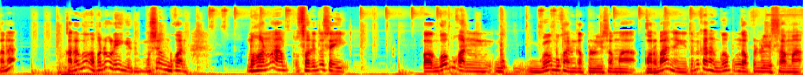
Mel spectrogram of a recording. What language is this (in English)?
Indonesian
